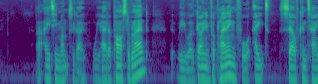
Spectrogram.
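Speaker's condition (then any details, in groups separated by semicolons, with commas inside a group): No condition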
